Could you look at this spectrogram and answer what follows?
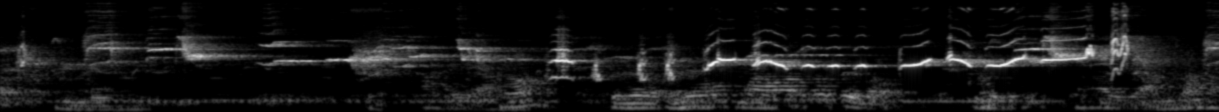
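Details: Oriental magpie-robin singing at a contest venue, pouring out rapid varied whistles, trills and fast repeated notes, ending in a sustained whistled phrase that wavers, over murmuring human voices.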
